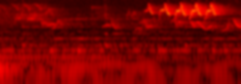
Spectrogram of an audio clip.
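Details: Singing loudly at eye level, a male American Redstart in Canada's boreal forest at Lesser Slave Lake Provincial Park; high sibilant notes, then a rapid string of about five repeated high chips, with music playing underneath.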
